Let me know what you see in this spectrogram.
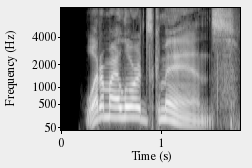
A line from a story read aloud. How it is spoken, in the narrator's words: the giant bellowed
